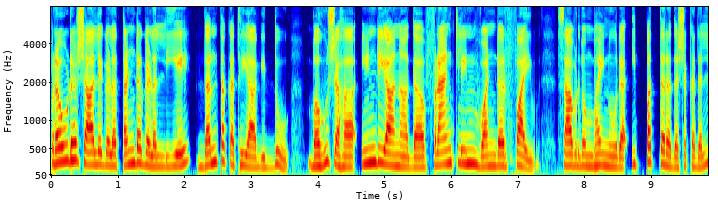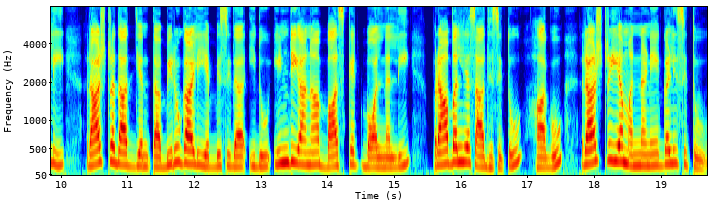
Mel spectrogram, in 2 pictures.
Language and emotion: Kannada, neutral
